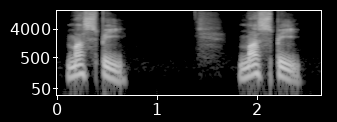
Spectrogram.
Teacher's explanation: in fast spoken English we drop that t sound.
